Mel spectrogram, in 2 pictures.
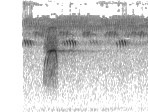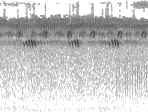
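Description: Evening chorus of crickets and other insects: a steady high trill with a separate chirp repeating about once a second, starting about half a second in. About a second in, a brief rising call cuts across it, the loudest sound.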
